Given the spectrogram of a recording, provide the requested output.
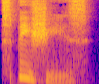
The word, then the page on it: species: British English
